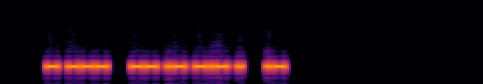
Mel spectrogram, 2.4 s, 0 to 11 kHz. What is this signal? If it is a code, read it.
Morse code, heard as a keyed tone, about 62 wpm, 700 Hz. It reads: TO MAKE A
